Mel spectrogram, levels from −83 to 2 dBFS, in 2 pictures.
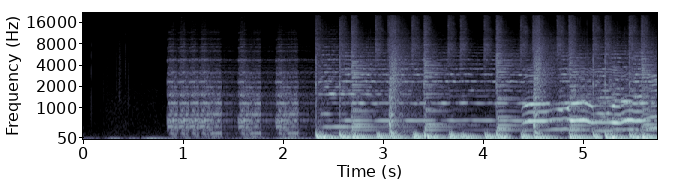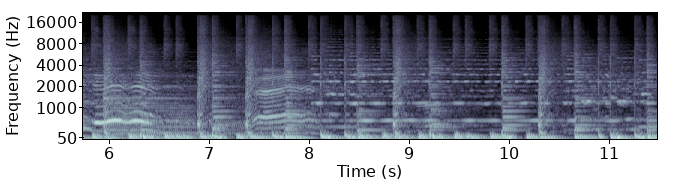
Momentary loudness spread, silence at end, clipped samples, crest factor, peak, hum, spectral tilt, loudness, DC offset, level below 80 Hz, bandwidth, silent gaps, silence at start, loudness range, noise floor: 14 LU; 0 s; under 0.1%; 18 dB; -2 dBFS; none; -5.5 dB/octave; -21 LUFS; under 0.1%; -24 dBFS; over 20 kHz; none; 0.65 s; 6 LU; -49 dBFS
